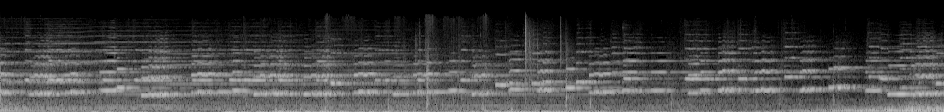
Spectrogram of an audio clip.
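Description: Live orchestral music from a contemporary opera score: several held, overlapping high notes, woodwind-like, moving slowly in steps. A low rumble swells back in near the end.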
